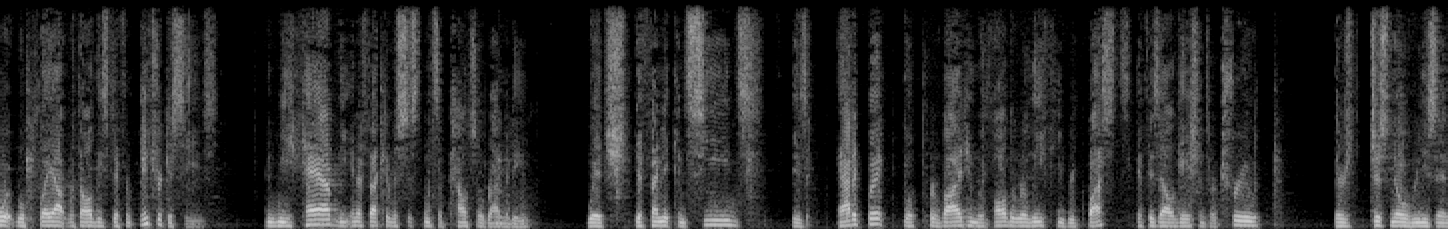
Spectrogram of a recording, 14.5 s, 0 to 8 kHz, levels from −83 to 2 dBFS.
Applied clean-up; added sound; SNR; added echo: neural mask model RNNoise.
